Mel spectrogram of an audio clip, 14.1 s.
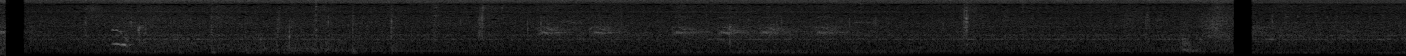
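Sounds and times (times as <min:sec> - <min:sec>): distant bird harsh calls: 0:05.3 - 0:08.9.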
